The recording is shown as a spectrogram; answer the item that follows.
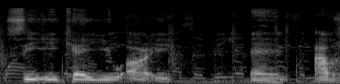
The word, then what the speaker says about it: Cekure: my name is spelled Cekure, and I was like, I know C actually makes the same sound as S in some cases, like with the word scent.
